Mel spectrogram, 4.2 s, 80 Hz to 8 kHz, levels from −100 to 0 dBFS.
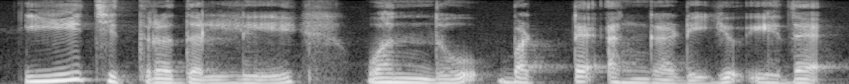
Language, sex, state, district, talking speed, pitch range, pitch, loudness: Kannada, female, Karnataka, Bangalore, 100 wpm, 130-170 Hz, 140 Hz, -15 LUFS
